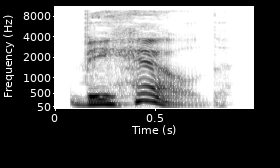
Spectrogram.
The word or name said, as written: beheld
